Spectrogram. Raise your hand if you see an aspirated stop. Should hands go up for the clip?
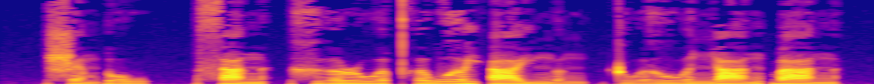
yes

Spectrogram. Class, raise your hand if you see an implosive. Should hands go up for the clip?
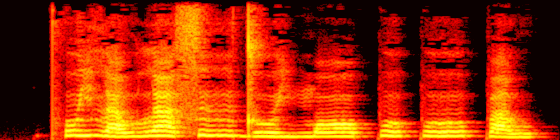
no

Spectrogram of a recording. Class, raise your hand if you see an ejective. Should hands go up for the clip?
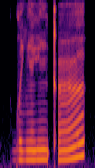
yes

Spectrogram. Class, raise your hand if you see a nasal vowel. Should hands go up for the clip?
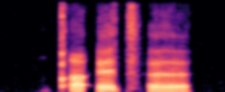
no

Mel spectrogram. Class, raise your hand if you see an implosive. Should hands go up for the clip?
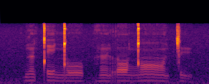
no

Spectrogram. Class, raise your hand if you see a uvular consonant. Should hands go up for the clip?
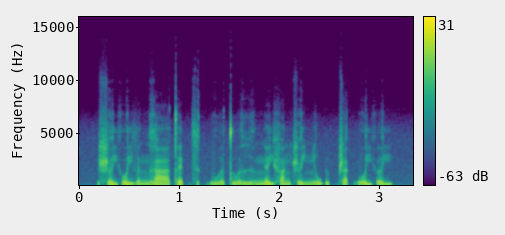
no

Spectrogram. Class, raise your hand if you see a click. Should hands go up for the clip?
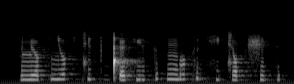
yes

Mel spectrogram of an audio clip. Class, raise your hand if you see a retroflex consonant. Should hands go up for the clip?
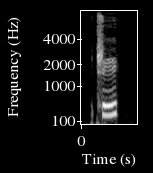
yes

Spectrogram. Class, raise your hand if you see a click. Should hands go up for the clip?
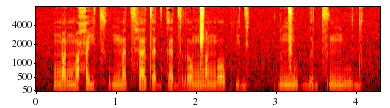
yes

